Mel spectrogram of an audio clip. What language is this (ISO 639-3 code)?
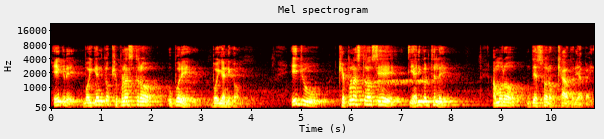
ori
